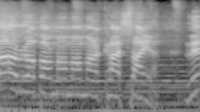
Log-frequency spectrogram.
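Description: Worship music: sustained held chords with a voice riding over them.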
